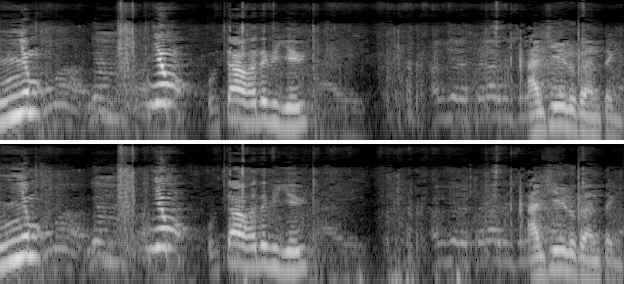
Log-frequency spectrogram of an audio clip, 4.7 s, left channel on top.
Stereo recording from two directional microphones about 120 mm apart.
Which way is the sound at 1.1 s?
Centre (ahead or behind).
